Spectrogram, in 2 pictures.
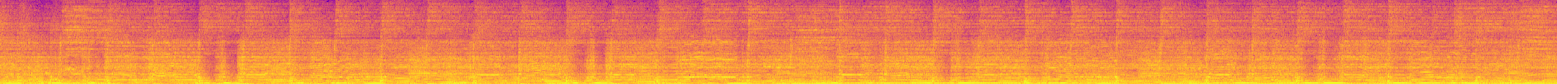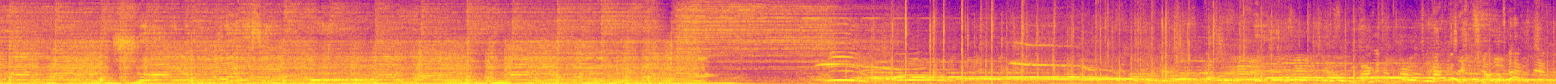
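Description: A live rock band plays electric guitar, bass guitar and drums at full volume. The music cuts off abruptly a little over twenty seconds in, and a voice follows over a quieter background.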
